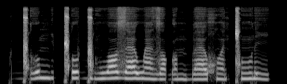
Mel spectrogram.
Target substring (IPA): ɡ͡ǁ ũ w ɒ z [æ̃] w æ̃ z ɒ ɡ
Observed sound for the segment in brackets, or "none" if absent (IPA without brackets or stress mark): æ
